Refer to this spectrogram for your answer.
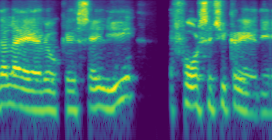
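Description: Against a quiet background, the speech unfolds at a very slow pace. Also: man. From Treviso, Italy; Italy. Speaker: rugby sports director, former player; guest. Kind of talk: casual interview. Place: home room. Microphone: video call.

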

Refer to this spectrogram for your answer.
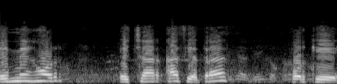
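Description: A man's very slow speech plays out against noticeable background noise. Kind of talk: casual explanation.

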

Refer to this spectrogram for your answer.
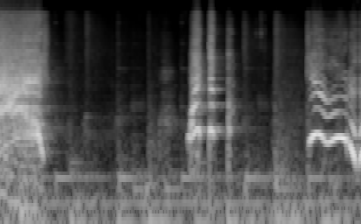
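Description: A man speaks in a put-on character voice, pitched extremely high. Clear music plays in the background. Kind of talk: comic overacting. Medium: game stream.

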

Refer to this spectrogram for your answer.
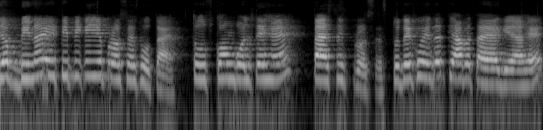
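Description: A woman speaks at a moderate pace with hardly any pauses, her pitch high and its variation ordinary. The background is quiet. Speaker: biology teacher. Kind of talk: lecture. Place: studio.

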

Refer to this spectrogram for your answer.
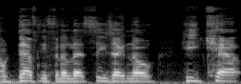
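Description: The man's voice is somewhat breathy, with a dry sound and no echo. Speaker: car enthusiast vlogger. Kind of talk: casual vlog chat. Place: car. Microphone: phone near.

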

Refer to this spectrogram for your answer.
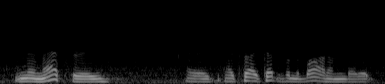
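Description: A man speaks at a moderate pace with a dark, mellow tone and fairly even intonation. The sound is dry with no echo, with light background noise. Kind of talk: casual home video narration. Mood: matter-of-fact, slightly weary. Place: garden. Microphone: old recording.

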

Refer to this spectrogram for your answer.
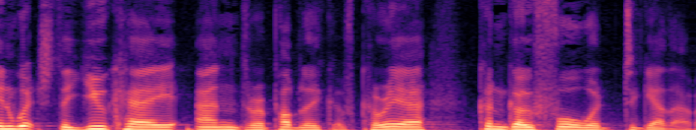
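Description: A British accent with a dark, mellow tone at a moderate pace, against a quiet background. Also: man. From Britain. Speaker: diplomat. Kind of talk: formal congratulatory speech. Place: hall. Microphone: podium.

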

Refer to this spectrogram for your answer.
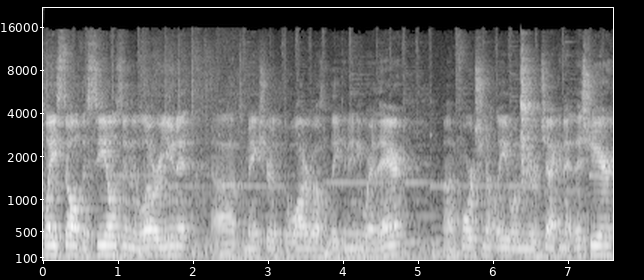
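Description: A man at a fairly quick pace with fairly even intonation, audible room echo and clear music in the background. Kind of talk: tutorial. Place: garage. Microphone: camera far.

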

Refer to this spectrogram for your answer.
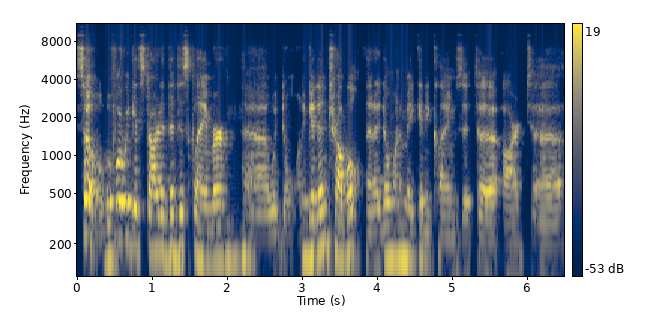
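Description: A man speaks in a somewhat breathy voice, his pitch swinging very widely. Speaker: presenter. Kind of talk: live stream talk on nutrition research. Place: office.

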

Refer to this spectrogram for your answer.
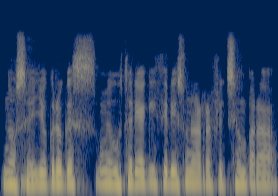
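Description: A woman speaks in a monotone, flat way with a dark, mellow tone, recorded dry with no echo against a quiet background. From Spain. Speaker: moderator. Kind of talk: Q&A moderation. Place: stage. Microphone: handheld.

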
